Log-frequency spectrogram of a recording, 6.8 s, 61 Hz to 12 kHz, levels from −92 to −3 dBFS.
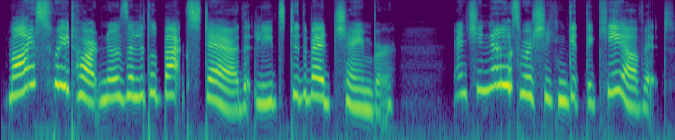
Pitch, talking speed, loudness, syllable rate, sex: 300 Hz, 205 wpm, -19 LUFS, 4.7 syllables/s, female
